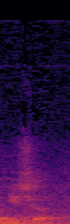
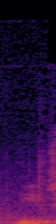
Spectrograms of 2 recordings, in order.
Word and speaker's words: Nietzsche: You read that wonderful little booklet by Nisha titled The Future of Our Schools. Very interesting, very thought-provoking book. German philosopher, Friedrich Nietzsche, that's how it is pronounced.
